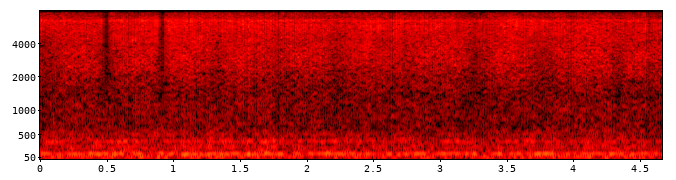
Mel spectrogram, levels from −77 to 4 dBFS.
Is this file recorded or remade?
remade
